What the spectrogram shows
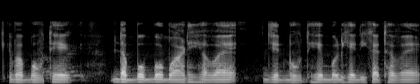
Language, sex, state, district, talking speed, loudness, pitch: Chhattisgarhi, male, Chhattisgarh, Sarguja, 170 wpm, -22 LUFS, 110 Hz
